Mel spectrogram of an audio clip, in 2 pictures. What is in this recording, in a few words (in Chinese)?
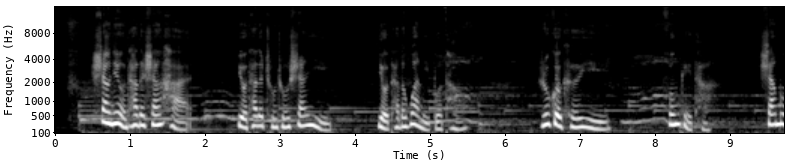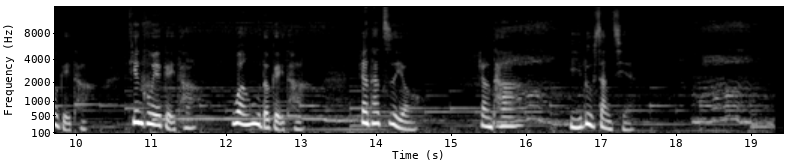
少年欢快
